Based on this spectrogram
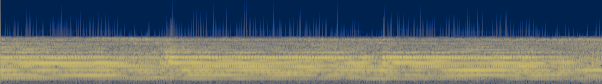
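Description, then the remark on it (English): A loud, sustained hockey goal horn at a Waterloo Black Hawks game in Waterloo blares steadily for about six seconds, a rich chord of stacked harmonic tones holding constant pitch with no voices over it. “And the goal horn, of course.”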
